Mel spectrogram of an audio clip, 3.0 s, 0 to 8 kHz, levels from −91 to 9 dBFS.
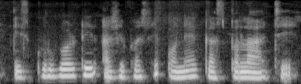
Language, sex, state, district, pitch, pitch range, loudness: Bengali, female, Assam, Hailakandi, 180 Hz, 165-200 Hz, -15 LUFS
